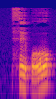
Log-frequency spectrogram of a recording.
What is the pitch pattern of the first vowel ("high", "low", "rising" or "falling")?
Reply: falling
